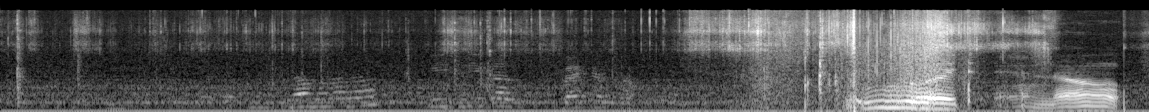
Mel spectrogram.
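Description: Gloved hands rustling and scraping as they hold a smartwatch and its charging cradle in place, louder from about five seconds in, over a steady low electrical hum. A man's voice murmurs wordlessly around six to seven seconds.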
